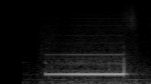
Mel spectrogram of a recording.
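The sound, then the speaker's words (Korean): A single steady electronic telephone ring tone sounds for about a second, clear, then cuts off, leaving faint background hiss and no voices. It is the ring of an automated campaign phone call from presidential candidate Heo Kyung-young of the National Revolutionary Party in South Korea. “안 받아본 분이 없을 것 같은데요, 이 전화가.”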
